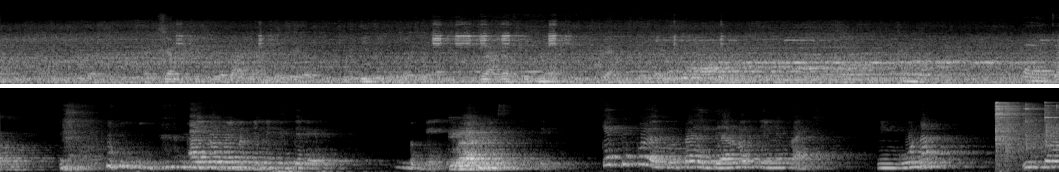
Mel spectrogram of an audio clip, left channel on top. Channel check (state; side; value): different; both; correlation 0.01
